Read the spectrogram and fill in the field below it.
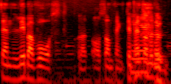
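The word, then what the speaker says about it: Leberwurst: phonetic pronunciation in german it's libra vulst but the r isn't really pronounced it says it's in libervost or something depends on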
